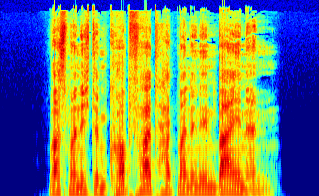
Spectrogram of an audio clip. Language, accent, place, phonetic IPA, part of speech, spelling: German, Germany, Berlin, [vas man nɪçt ɪm ˈkɔp͡f hat hat man ɪn deːn ˈbaɪ̯nən], phrase, was man nicht im Kopf hat, hat man in den Beinen
- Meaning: those who do not think (especially those who forget an item) have to make a physical effort to deal with the consequences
